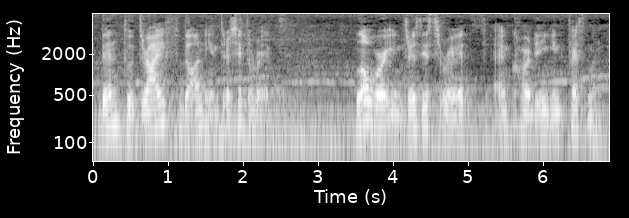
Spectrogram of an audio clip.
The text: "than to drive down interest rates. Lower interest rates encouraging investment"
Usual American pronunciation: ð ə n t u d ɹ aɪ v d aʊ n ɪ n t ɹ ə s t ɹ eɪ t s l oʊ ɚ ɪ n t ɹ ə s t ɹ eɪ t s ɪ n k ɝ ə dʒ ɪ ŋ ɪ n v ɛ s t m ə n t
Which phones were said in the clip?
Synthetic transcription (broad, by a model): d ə n t u d ɹ aɪ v d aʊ n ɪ n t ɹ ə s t ɹ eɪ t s l oʊ ɚ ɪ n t ɹ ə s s ɹ eɪ t s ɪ k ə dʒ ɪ ŋ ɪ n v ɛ s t m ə n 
